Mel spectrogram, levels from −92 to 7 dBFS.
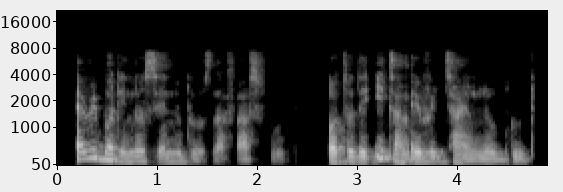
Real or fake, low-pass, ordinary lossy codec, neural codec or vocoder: fake; 7.2 kHz; none; codec, 16 kHz, 16 kbps, FreqCodec, larger model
